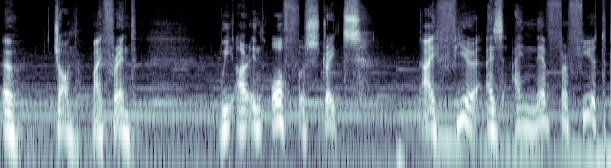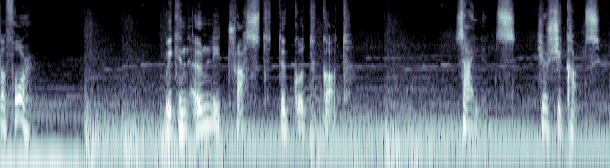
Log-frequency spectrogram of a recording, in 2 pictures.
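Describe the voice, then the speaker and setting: An actor playing an older foreign professor in an audio drama, earnest and emphatic, with halting foreign syntax. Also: male voice, a little high, gravelly, music in the background, exaggerated voice. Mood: anxious.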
